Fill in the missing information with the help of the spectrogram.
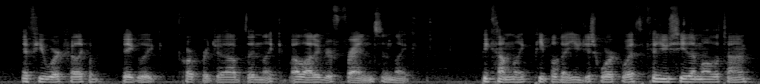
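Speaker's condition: No condition

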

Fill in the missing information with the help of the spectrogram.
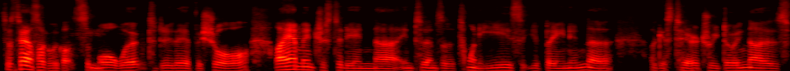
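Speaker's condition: No condition

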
